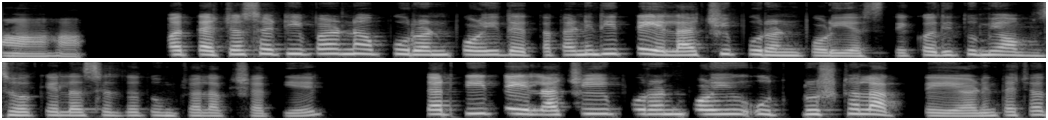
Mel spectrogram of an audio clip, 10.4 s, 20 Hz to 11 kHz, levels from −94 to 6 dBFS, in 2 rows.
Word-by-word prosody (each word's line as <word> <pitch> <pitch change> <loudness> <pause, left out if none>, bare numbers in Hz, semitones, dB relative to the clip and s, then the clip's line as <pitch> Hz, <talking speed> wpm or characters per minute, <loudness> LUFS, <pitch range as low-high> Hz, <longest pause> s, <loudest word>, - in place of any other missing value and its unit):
हां. 145 -3 -3
हां. 130 -4 -7 0.5
मग - - +6
त्याच्यासाठी 245 +4 +2
पण 280 0 +3 0.2
पुरणपोळी 230 -2 +1
देतात 210 -1 -4
आणि 230 +2 +2
ती 275 - +3
तेलाची 215 -1 +4
पुरणपोळी 185 -7 -1
असते, 165 +1 -7
कधी 205 -1 -1
तुम्ही 220 -2 0
ऑब्झर्व्ह 195 -1 -1
केलं 195 -2 -2
असेल 185 0 -6
तर 185 - -5
तुमच्या 175 -1 -7
लक्षात 165 -2 -8
येईल. 170 +7 -6 0.6
तर 255 - +7
ती 295 0 +4
तेलाची 265 +1 +4
पुरणपोळी 255 0 +2
उत्कृष्ट 255 +1 -2
लागते 195 -10 +2
आणि 160 +2 -2
त्याच्यात 200 +3 -5
220 Hz, 165 wpm, -22 LUFS, 180-255 Hz, 0.6 s, तर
